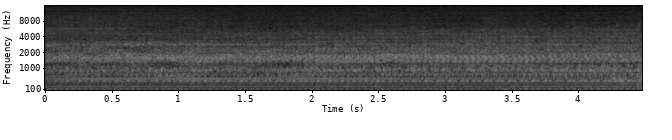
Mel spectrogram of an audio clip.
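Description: An electric motor on a test rig, its load just removed, runs up toward about 7,000 RPM with a steady, close harmonic whine and hum that swells slightly at the very end.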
